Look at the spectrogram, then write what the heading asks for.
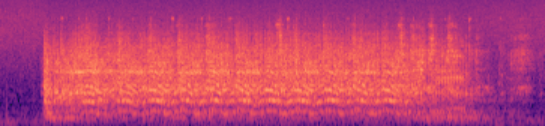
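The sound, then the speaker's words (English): A car engine roars to life abruptly and runs loud and steady for about three seconds as the car is driven straight down the road, a humming motor rumble that fades quickly at the end, with no voices. “I'd like you to drive the car straight down the road.”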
